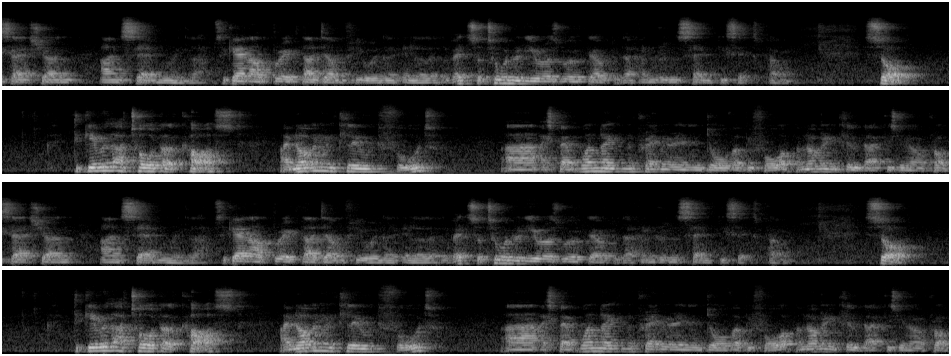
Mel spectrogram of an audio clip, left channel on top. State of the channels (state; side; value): normal; both; correlation 0.47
